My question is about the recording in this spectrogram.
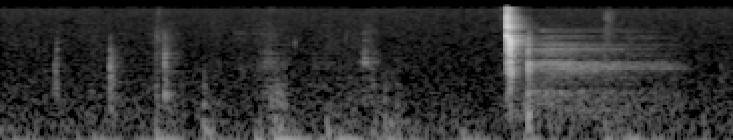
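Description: A few faint small clicks, then one sharp clink about three seconds in that rings briefly in several tones.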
